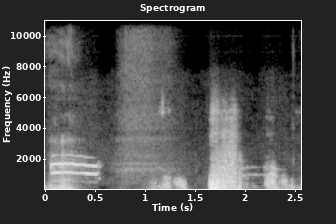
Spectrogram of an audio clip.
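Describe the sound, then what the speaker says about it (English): A house cat meows indoors several times close by, a drawn-out tonal cry followed by shorter, rougher meows with brief pauses between them. "Sorry, I forgot to close my door, and now my cat's in here."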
